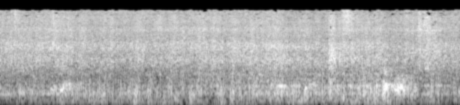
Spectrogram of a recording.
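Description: Indistinct voices talking over a steady rushing background noise, with no clear words.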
